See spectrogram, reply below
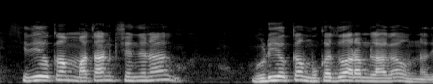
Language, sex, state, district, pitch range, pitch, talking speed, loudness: Telugu, male, Telangana, Hyderabad, 145-185 Hz, 170 Hz, 125 wpm, -17 LUFS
